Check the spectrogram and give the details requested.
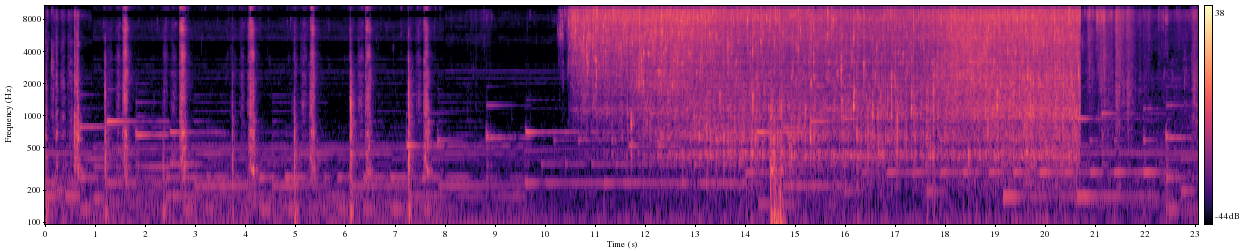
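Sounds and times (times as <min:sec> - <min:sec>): tofu sizzling in hot oil: 0:10.2 - 0:21.6
low thump: 0:14.5 - 0:15.0.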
